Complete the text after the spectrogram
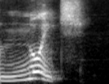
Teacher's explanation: eu tenho noi, o oi, que o O funciona como vogal e o I como semivogal. Então, nesse caso, eu tenho um ditongo decrescente.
